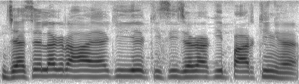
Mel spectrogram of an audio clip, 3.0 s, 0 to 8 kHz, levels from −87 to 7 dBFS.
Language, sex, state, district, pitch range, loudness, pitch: Hindi, male, Madhya Pradesh, Katni, 170-180 Hz, -15 LUFS, 175 Hz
